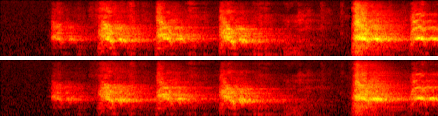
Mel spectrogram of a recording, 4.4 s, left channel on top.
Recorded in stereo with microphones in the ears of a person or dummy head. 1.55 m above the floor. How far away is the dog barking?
About 6.5 m.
